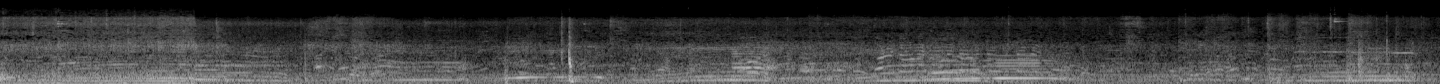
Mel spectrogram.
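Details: Large cattle at an Indonesian trading site. Many animals moo in overlapping, drawn-out calls against a heavy rumble of engines and crowd voices. A sharp bang is heard midway.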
